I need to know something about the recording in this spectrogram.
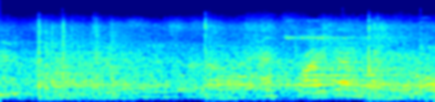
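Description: Indoor futsal game in a reverberant sports hall: the ball being kicked and bouncing on the hall floor, with a short shout from a player or spectator about a second and a half in.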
